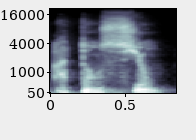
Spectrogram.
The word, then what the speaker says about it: attention: And for example, the words ending with sion, which is T-I-O-N, you know, attention, nation. Okay, in French we don't say sh. We know the sound sh, like attention, nation.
